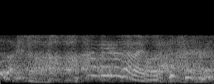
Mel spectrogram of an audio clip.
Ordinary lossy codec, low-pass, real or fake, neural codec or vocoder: AAC, 16 kbps; 7.2 kHz; fake; codec, 24 kHz, 0.9 kbps, DualCodec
